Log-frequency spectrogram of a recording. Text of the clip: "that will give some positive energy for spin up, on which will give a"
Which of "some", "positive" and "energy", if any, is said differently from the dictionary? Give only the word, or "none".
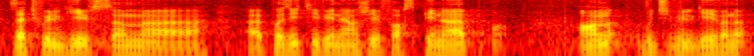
energy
